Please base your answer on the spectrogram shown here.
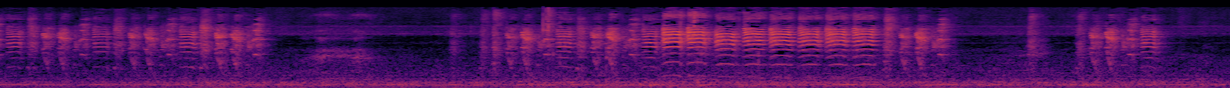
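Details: A male zebra finch gives quick, nasal, trumpet-like beeps in bursts, answering a person's beeping sounds.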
